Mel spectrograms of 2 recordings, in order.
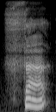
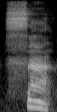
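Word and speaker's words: ث: Now, Tha is pronounced with the tongue outside the teeth. Tha. And it should not be confused with Sa.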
